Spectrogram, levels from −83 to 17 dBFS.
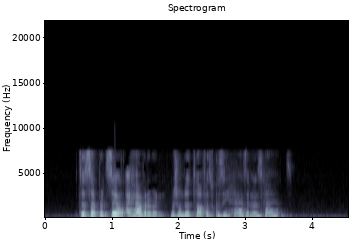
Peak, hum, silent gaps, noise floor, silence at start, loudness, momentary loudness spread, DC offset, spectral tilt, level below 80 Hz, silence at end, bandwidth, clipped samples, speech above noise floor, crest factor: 0 dBFS; none; none; -50 dBFS; 0.5 s; -18 LUFS; 12 LU; under 0.1%; -6.5 dB/octave; -46 dBFS; 0.85 s; 7.8 kHz; under 0.1%; 33 dB; 18 dB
